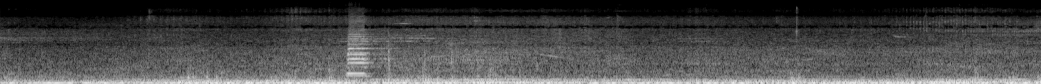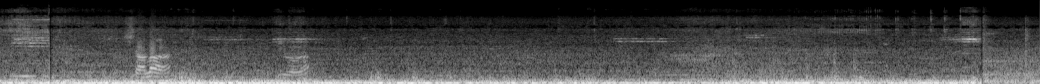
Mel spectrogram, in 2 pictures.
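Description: A car drives into a hospital parking area, its engine and road rumble loud and continuous throughout, with traffic around it and a few short clicks and rattles.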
